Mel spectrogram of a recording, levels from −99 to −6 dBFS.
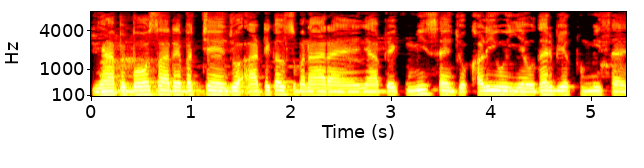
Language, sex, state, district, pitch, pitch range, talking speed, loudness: Hindi, male, Uttar Pradesh, Ghazipur, 125 Hz, 120-130 Hz, 270 wpm, -13 LUFS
